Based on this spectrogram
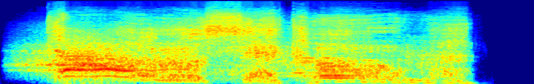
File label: Player Spotted, en; Zariman Wraith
